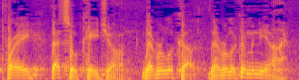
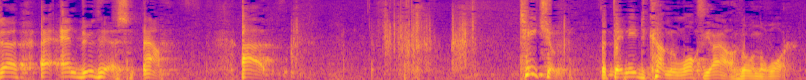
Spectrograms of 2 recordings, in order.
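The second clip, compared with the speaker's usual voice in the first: ordinary delivery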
